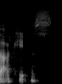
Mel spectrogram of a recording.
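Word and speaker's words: Arceus: didn't we we weren't sure if it was Aus or arus it's arus I I tend to agree with you but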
